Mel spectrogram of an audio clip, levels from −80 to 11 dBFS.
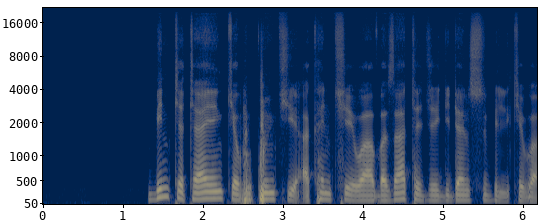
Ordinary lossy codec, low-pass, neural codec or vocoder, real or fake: none; none; autoencoder, 48 kHz, 32 numbers a frame, DAC-VAE, trained on Japanese speech; fake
